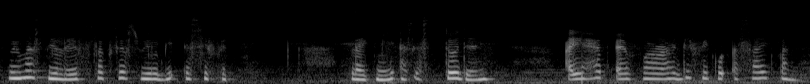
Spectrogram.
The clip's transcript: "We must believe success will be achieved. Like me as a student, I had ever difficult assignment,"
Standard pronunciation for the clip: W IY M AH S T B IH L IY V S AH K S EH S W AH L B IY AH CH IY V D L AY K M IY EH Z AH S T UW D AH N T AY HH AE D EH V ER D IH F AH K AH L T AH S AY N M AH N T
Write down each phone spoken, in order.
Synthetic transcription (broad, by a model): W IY M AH S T B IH L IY F S AH K S EH S W AH L B IY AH S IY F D L AY K M IY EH S AH S T UW D AH N T AY HH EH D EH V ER D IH F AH K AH L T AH S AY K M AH N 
